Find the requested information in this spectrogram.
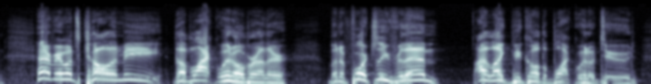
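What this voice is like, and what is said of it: Imitates another person's voice. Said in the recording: “This is my Giselle Shaw impression.”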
